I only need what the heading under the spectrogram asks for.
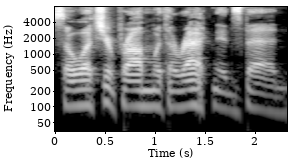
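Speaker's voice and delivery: harsh, rasping, very gravelly villain voice. A narrator voices a figure approaching the group from behind, very gravelly voice. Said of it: "they just say in a very gravelly voice".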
